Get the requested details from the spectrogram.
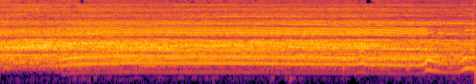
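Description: An audience cheers and screams loudly and continuously, a dense, high-pitched roar holding steady throughout, with one voice wavering upward as it tapers near the end.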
